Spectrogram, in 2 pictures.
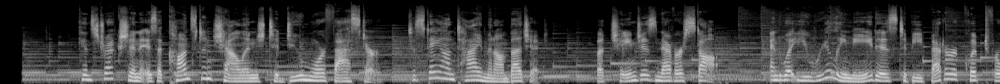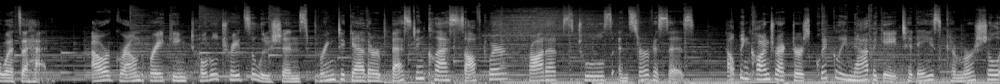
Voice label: corporate narration, female voice over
